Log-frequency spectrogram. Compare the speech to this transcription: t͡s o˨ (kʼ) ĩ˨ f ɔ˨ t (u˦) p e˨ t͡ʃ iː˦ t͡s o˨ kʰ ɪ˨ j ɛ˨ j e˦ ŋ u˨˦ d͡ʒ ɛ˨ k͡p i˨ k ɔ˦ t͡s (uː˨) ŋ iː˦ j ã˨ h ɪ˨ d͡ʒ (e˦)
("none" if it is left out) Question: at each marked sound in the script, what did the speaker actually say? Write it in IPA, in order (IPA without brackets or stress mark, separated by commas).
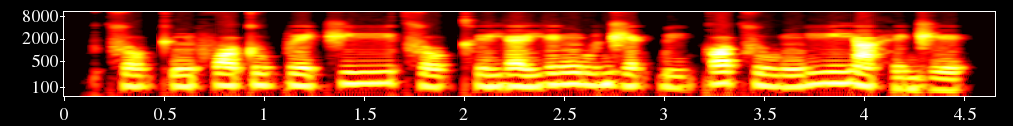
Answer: kʼ, u˨, uː˨, e˨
